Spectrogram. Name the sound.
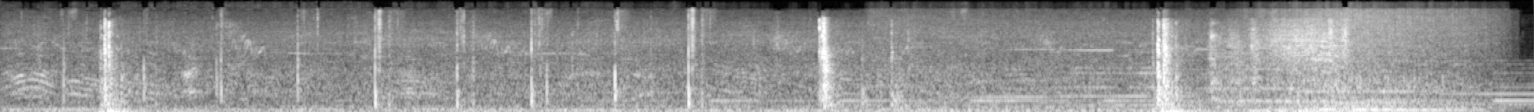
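car starting and driving in video game L.A. Noire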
